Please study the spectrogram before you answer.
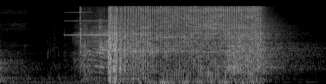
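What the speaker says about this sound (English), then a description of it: "So I'm going to let the bolt pull the T-nut" A bolt is driven with a power tool to pull a T-nut into soft pine on an attic ladder joint, giving a loud, steady grinding whir of about two seconds that ends abruptly.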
